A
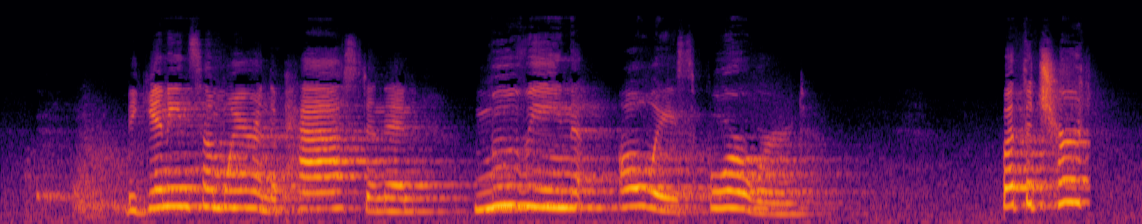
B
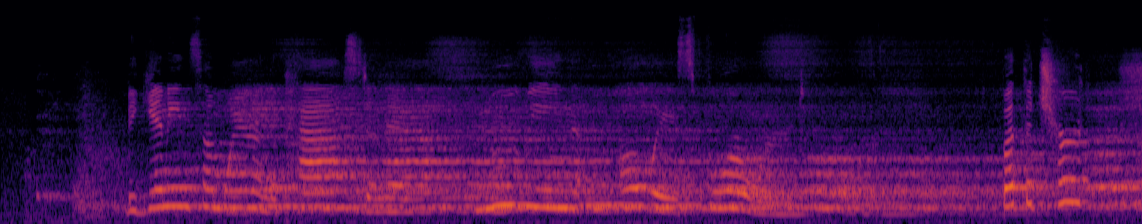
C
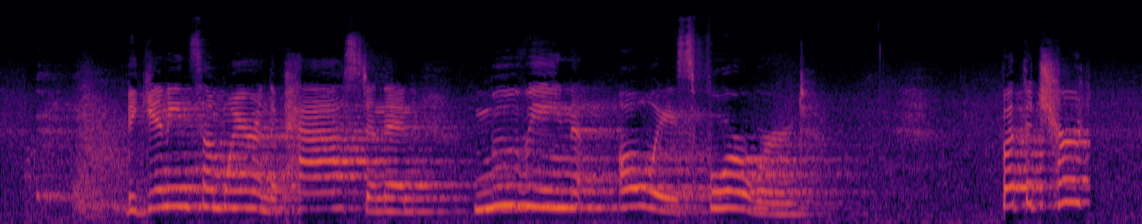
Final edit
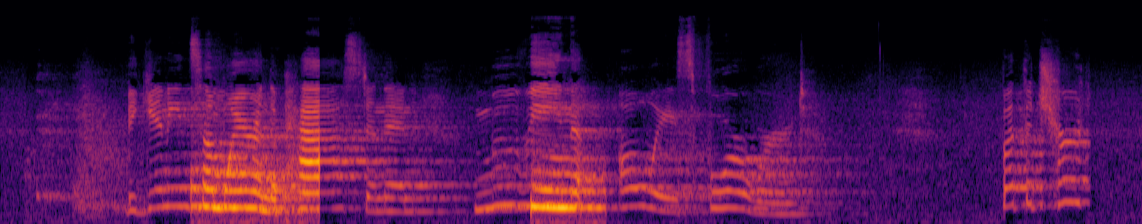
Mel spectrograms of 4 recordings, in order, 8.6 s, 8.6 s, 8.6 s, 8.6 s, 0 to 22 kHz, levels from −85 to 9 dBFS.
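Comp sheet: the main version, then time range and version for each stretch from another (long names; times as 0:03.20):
C
0:01.43–0:02.39: punch in from A
0:03.98–0:04.54: punch in from A
not used: B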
